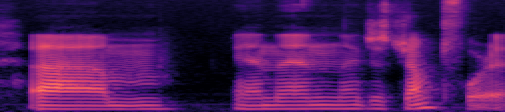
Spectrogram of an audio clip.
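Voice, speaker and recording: A man speaks with an American accent and a fairly low pitch. His delivery is monotone and flat, on a very clean recording with a silent background. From Florida, Cocoa Beach area. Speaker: IT professional and business buyer. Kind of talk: casual interview.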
